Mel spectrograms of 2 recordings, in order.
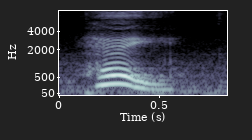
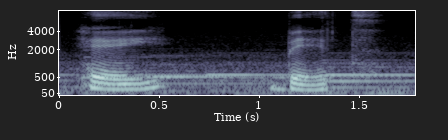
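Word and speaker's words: ה: the next letter is hey hey sounds either like ha when it's in the beginning or middle of the word or like a when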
